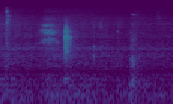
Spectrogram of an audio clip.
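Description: A single short, fairly quiet sneeze bursts out partway through, followed a moment later by a softer breathy snort, over a faint steady background hum.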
